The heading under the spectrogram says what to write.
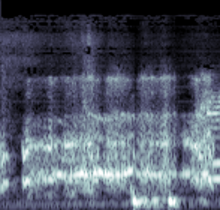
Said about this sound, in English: Sounds like the chicken's trying to start a car.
